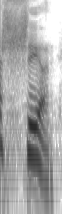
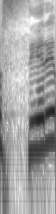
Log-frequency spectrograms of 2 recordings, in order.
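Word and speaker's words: share: तो क्या हो गया? शेयर। इसको शेर मत पढ़िएगा। यह सारे मत पढ़िएगा। ठीक है ना? यह शेयर मत पढ़िएगा। ये लास्ट वाला इ जो है ना साइलेंट रहता है।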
